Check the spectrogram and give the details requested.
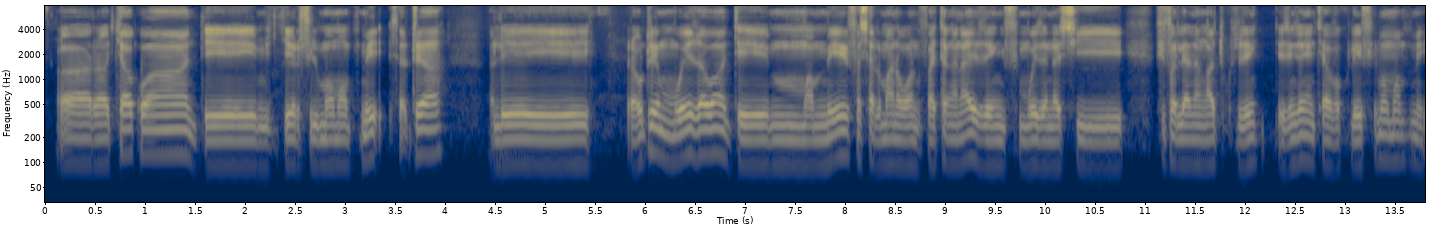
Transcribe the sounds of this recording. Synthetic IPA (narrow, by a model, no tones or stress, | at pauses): a̰ɾakʲakwad̪emiɡeɾifilumamampimesa̰ʈ͡ʂia | le | rʔaɦuʈ͡ʂemuezawad̪emamimefasalamanawanivajt̪aŋanajzeɲifimuezanəsi | fifaleanaŋat̪u̥kuzeɲid̪̥ezenizaɲant̪iavakulefilumamampime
